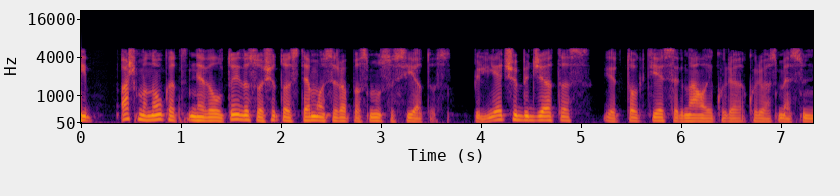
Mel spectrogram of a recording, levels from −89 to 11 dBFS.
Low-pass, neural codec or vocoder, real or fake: 5.4 kHz; codec, 16 kHz, 8 kbps, FreqCodec, larger model; fake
